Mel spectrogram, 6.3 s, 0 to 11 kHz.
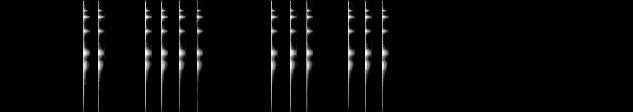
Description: Tap code, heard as taps on glass, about 6 knocks a second. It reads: IN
